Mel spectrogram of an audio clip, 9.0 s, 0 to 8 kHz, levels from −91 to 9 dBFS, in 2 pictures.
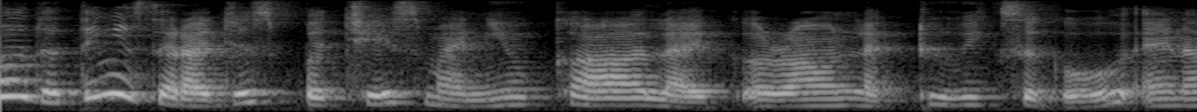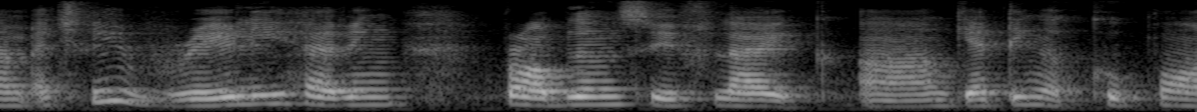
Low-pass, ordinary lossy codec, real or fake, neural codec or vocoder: none; none; real; none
